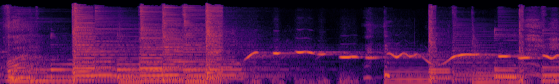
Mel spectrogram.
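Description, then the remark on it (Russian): A clear, bright whistled melody glides and wavers over a full band with steady drums and bass, coming in partway through and carrying on to the end, with no one speaking. “Не свисти, говорю, денег не будет.”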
